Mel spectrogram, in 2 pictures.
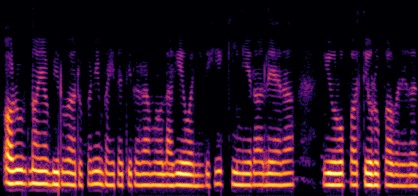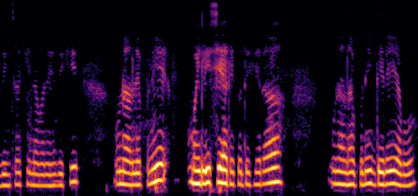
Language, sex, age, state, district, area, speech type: Nepali, female, 45-60, West Bengal, Kalimpong, rural, spontaneous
